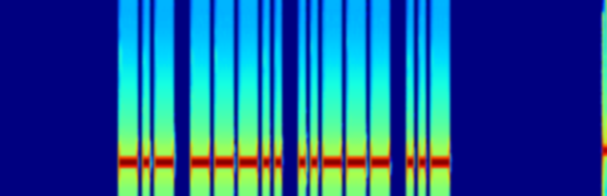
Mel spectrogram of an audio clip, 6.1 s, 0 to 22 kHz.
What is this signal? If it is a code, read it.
Morse code, heard as a keyed tone, about 20 wpm, 700 Hz. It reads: K82U
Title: Four Letter-Number Combinations - 20wpm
